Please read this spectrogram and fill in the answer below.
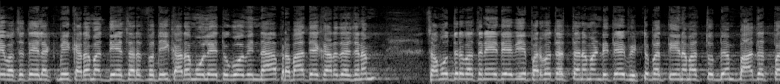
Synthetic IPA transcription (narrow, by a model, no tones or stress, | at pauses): ʋɐsɐt̪eːlɐkmikɐɾɐmɐd̪ʱjeːsɐɾɐspɐt̪ikɐɾɐmuːleːt̪uɡoːʋind̪ʱɐɦɐpɾɐbaːd̪eːkaːɾɐd̪ɐɾd͡ʒɐnɐm | sɐmud̪ɾɐʋɐsɐneːd̪eːʋipɐɾʋɐt̪ɐst̪ʰːɐnɐmɐɳɖit̪eːʋʱiʈːupɐt̪ːiːnɐmɐt̪ːubjɐmpaːd̪ɐt̪̚pɐ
